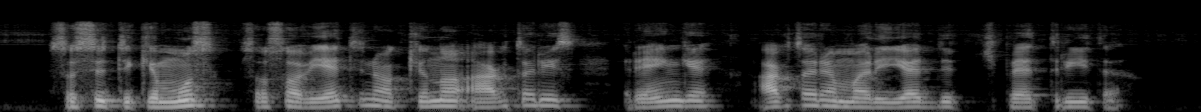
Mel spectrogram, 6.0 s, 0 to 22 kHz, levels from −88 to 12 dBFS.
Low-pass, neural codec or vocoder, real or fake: 10.8 kHz; none; real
